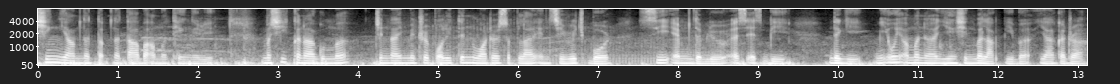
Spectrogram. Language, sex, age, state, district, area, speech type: Manipuri, male, 18-30, Manipur, Churachandpur, urban, read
